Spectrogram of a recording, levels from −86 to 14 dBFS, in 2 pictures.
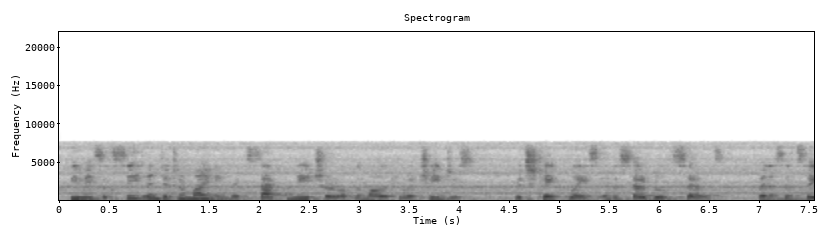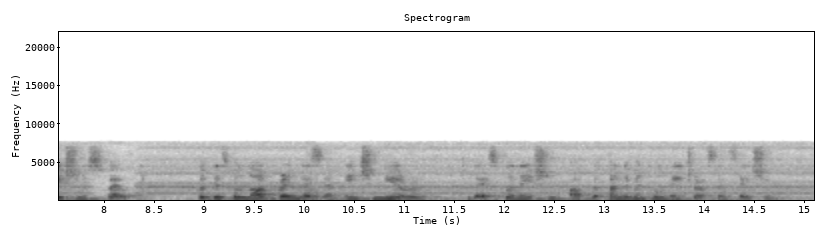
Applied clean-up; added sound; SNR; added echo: none; Hiss / Fire; 16 dB; reverberation time 1.6 s.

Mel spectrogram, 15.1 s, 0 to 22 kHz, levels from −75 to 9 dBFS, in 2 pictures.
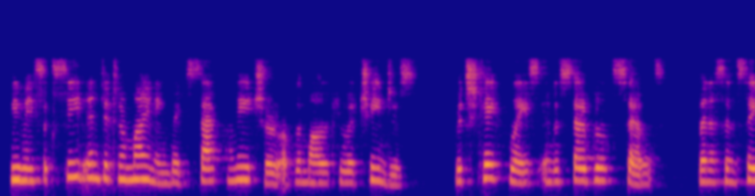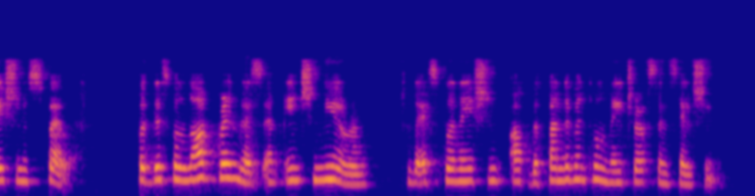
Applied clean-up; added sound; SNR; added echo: neural mask model DeepFilterNet 3.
